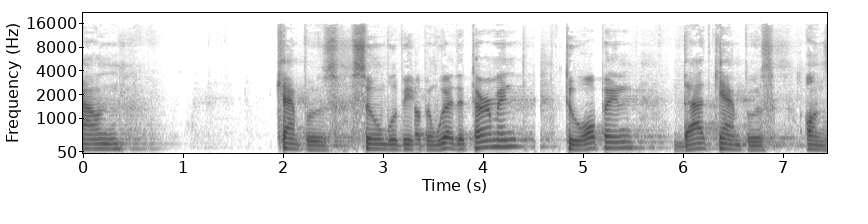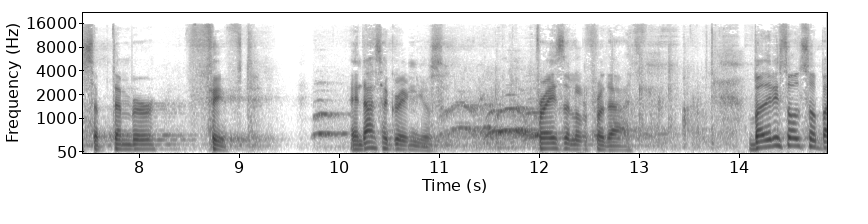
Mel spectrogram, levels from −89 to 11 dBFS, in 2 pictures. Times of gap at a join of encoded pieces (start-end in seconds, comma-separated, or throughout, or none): none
